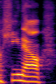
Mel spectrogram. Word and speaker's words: Genao: I pronounced it wrong yesterday, but Angel Genao was recalled from the minors by the Guardians.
